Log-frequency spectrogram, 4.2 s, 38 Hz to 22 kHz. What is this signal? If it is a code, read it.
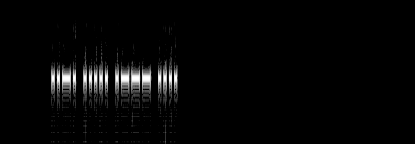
Morse code, heard as a keyed tone, about 43 wpm, 700 Hz. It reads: F5JH
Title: DXCC-100 Call Signs - 4 Characters - Repeated 2x - 45wpm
